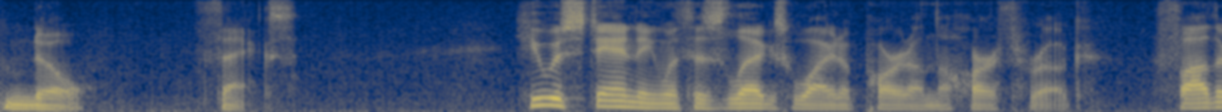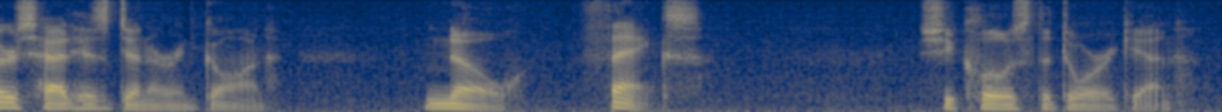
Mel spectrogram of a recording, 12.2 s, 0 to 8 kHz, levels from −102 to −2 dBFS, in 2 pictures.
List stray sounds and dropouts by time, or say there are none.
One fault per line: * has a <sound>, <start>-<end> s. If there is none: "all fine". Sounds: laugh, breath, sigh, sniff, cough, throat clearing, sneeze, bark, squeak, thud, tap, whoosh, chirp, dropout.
all fine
